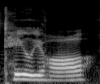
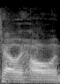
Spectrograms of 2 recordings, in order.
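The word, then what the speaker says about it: Tally Hall: And Mark Williams, the Mark Williams, just tweeted me and was like, apparently it's pronounced Taily Hall, but... – I can speak to that. That's a very uncommon misconception. It's always been pronounced Taily Hall, and seems that we've never encountered that problem before.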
